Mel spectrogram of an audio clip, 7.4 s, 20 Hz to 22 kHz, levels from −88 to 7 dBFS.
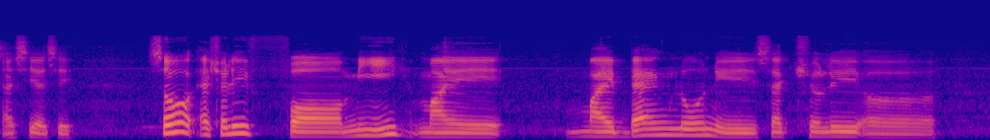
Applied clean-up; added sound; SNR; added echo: none; none; none; none.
